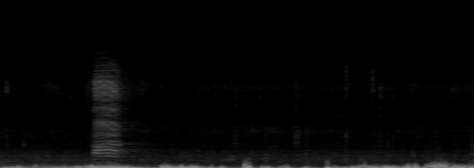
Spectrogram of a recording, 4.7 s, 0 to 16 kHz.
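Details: Crow, a mother teaching her young to forage, recorded 26 July 2019: a single harsh, hoarse caw about one second in, over steady low rumbling background noise and scattered thumps.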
